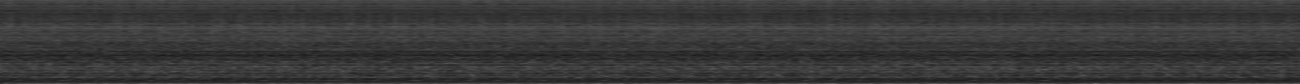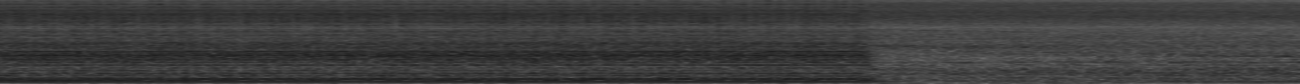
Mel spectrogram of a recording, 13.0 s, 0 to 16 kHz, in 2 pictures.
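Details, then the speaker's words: Craftsman 113 table saw with a new 3 HP 220V motor replacing the stock 3/4–1 HP 120V motor: loud, steady, even hum at constant pitch, louder than the old motor, then it cuts off; runs fine on first start; normal. "to my delight the motor spun up just fine on first start it sounds like an absolute monster running it's quite a bit louder than the old motor"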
